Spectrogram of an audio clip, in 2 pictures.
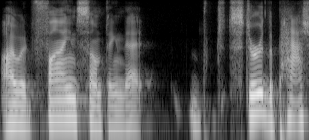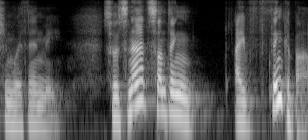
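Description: An American-accented man at a moderate pace, medium in pitch, with lively intonation, long and frequent pauses, and a very clean recording over a silent background. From US Midwest, Chicago suburbs. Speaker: retired fighter pilot and author. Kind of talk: interview.

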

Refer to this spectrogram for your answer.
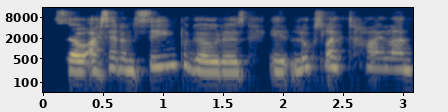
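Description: With a British accent, a woman speaks at a moderate pace in a high pitch and a dark, mellow tone, her intonation lively. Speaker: psychic medium. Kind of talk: casual interview chat. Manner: straight-talking, blunt.

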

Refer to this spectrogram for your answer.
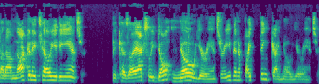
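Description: With a Boston accent, a man talks at a fairly quick pace in a fairly high pitch, his intonation lively. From South Boston, Massachusetts. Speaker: executive coach. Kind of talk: interview.

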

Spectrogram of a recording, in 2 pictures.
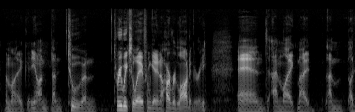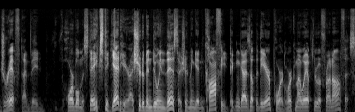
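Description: On a very clean recording with a silent background, a man with a normal speaking voice and an American accent talks at a fairly quick pace and a fairly low pitch, with lively intonation and big swings in loudness. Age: 50s. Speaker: baseball team general manager. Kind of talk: casual chat.

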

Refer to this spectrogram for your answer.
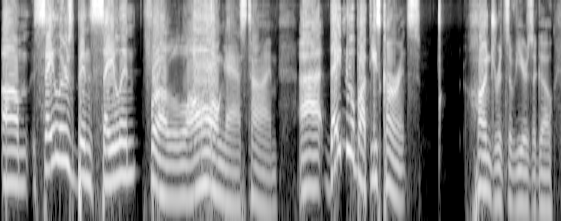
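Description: On a very clean recording with a silent background and a dry, close sound with no echo, a man speaks very slowly at a fairly high pitch with very wide pitch swings. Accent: Southern US. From US South. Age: 30s. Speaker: podcast co-host. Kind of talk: casual chat.

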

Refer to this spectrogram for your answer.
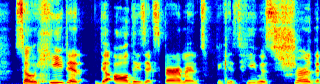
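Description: A woman with an American accent speaks in an unremarkable speaking voice of medium pitch and ordinary pitch variation, in a very clean recording with a silent background. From Houston, Texas. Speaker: podcast co-host, author. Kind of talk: casual chat.

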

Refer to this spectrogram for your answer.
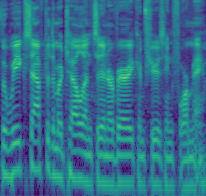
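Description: A man with an unremarkable speaking voice and an American accent, medium in pitch, at a fairly quick pace, on a very clean recording with a silent background. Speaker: storyteller. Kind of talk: personal story told on stage. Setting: stage with audience.

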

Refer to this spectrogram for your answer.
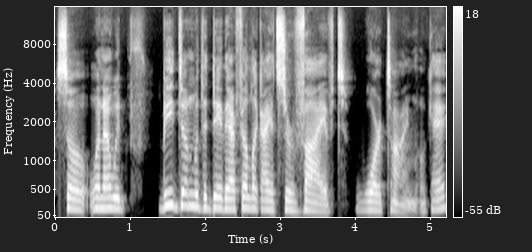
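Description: Her loudness very even, a woman speaks at a moderate pace with a fairly low pitch and ordinary pitch variation. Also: very clean recording, silent background. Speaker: retired physician and yoga teacher. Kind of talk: casual interview.

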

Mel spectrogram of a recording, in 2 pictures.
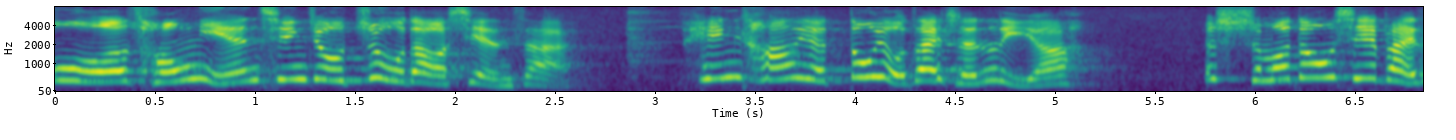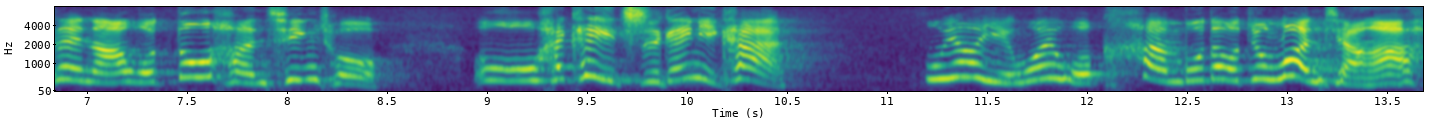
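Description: A woman's put-on character voice, extremely high in pitch and fairly bright in tone, with lively intonation at a fairly slow pace.

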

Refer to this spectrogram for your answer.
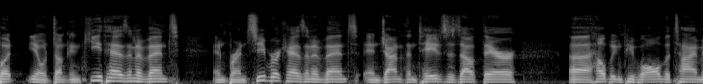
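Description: Speaking fairly quickly with a strong Chicago accent, the voice shows ordinary pitch variation. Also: man. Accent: thick Chicago. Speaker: podcast host. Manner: casual, conversational.

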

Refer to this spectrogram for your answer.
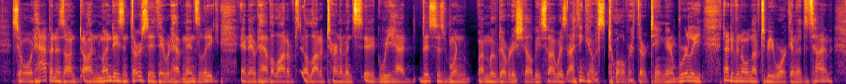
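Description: A man with an American accent speaks very fast at a fairly low pitch. His loudness stays very even, and his pitch varies in an ordinary way. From Montana, US (Libby). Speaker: business consultant and military veteran. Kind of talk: casual interview. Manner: halting, repeats words.

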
